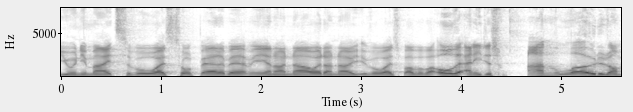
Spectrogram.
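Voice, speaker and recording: With an Australian accent, a man talks at a very fast pace, his fairly high pitch held in fairly even intonation. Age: 30s. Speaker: podcast host. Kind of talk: sales pitch; casual chat. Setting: studio.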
